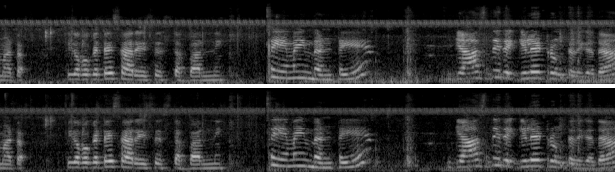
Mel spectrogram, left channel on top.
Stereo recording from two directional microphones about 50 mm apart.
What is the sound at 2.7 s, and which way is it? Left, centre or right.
Speech, centre.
